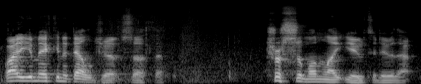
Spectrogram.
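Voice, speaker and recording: A man's voice: mid-range voice, very animated, normal speed, bright, forceful tone, a little hiss or hum. An English man doing casual live game commentary, sweary and jokey, bantering and reading out chat at his desk. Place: indoors at a desk.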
